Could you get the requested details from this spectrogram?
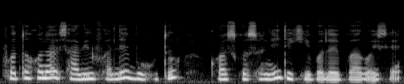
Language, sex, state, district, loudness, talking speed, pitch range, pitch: Assamese, female, Assam, Kamrup Metropolitan, -14 LUFS, 120 wpm, 235-285 Hz, 255 Hz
